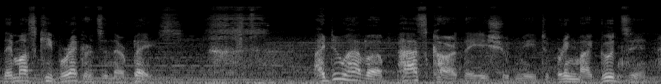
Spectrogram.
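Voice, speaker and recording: A man's voice: mid-range voice, sing-song, a little slow, over music. A man voicing a shifty, nervous alien merchant in a video game, with a slippery, theatrical and ingratiating manner. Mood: sly, wheedling.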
